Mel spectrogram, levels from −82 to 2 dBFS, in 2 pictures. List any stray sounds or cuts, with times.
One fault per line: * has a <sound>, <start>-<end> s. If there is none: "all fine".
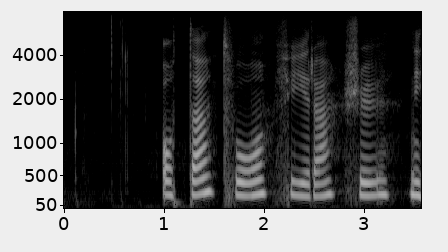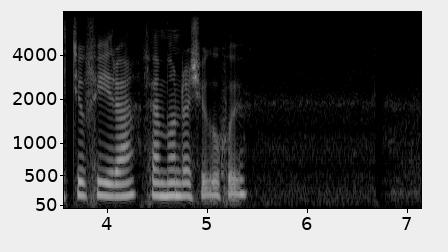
all fine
